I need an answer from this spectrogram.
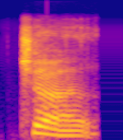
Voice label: "churl", Indian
